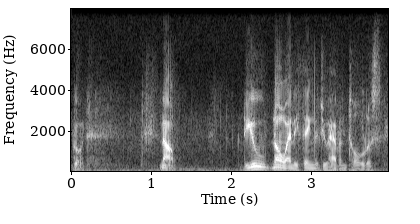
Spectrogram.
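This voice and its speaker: Forceful army major. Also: male voice, deep voice, lively intonation, normal speed, heavily acted. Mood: urgent, persuasive. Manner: forceful, commanding. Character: urgent, persuasive army major on a manhunt. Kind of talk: vintage radio drama acting. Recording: slightly noisy old radio recording.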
